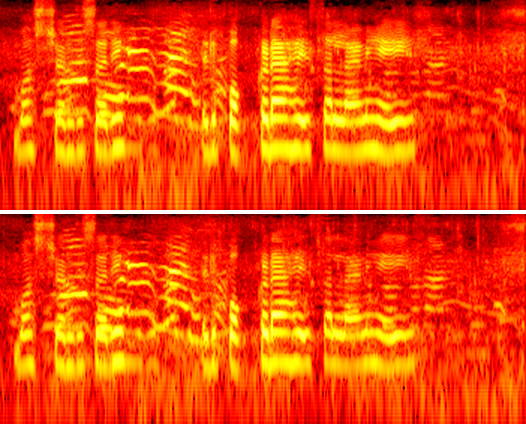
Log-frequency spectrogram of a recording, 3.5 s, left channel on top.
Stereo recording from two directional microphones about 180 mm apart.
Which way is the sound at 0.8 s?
65° right (ahead or behind).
